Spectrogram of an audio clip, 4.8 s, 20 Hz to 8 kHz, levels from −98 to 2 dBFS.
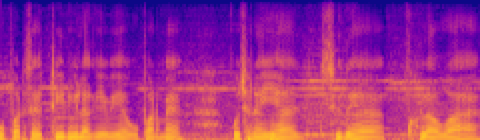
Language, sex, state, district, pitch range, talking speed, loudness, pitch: Hindi, male, Punjab, Fazilka, 135-140 Hz, 175 wpm, -17 LUFS, 135 Hz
